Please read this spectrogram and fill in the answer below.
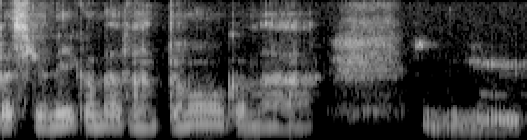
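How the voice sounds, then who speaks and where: Lively intonation marks a man's voice as he speaks at a very slow pace. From France, Paris. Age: 70s. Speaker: comic book artist. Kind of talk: interview. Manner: halting.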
